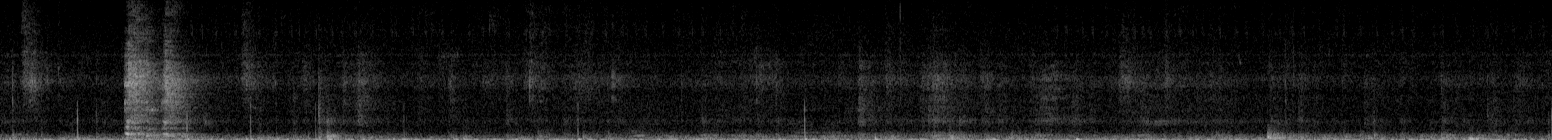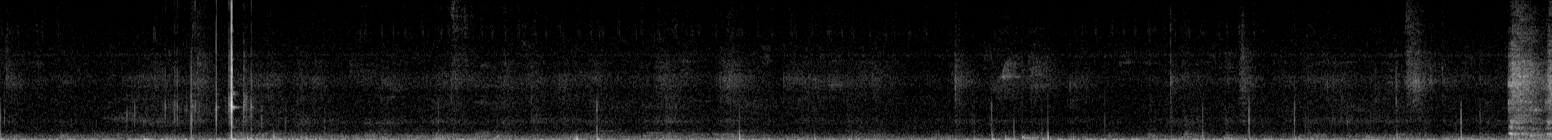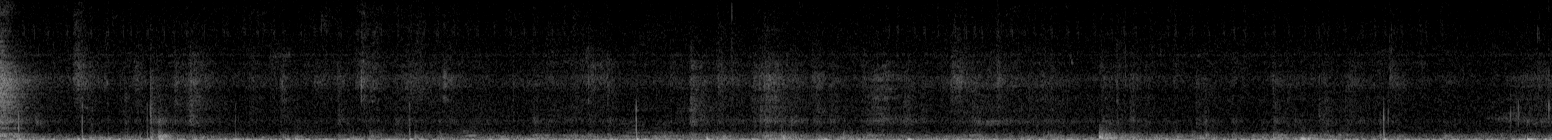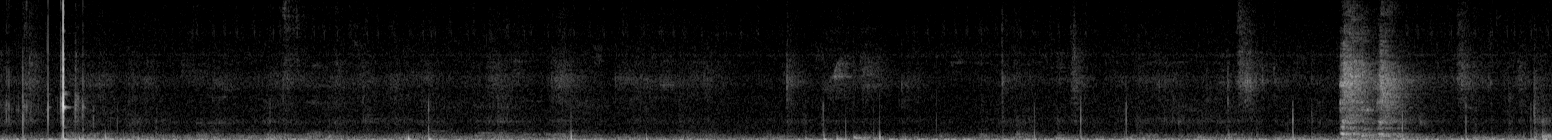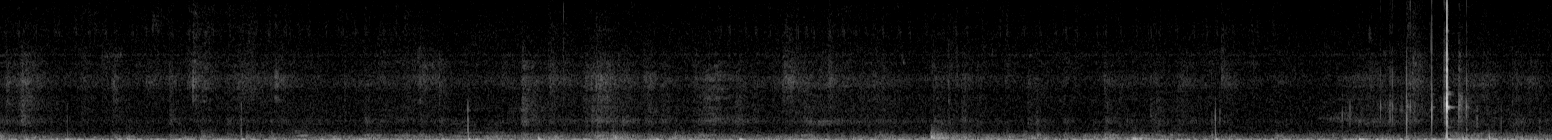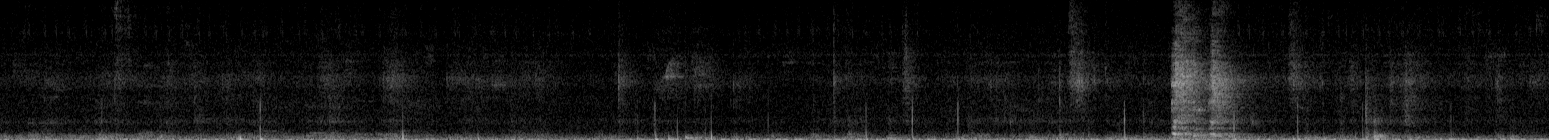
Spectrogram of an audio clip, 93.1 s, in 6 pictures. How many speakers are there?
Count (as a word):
zero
